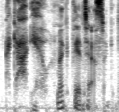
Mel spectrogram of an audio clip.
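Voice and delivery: conspiratorial whisper. Retold or imitated. Guard and visitor whisper a quiet deal. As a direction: breathe it like a secret.

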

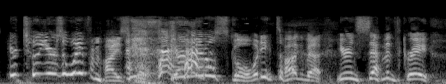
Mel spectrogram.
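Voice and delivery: high, mocking echo of the son; mock teen pitch. Dad teasing his son, mock high whine. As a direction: throw his whine right back at him.

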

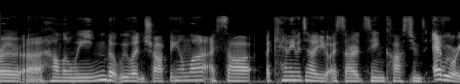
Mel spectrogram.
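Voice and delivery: ordinary talk

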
